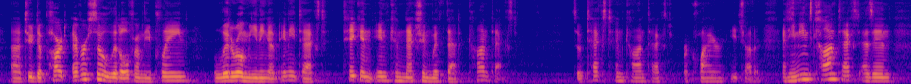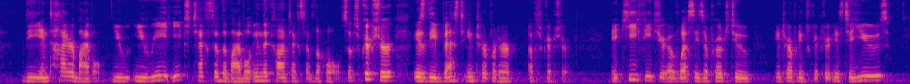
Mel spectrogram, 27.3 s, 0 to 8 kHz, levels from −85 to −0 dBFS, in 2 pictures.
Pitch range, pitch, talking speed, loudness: 115-140 Hz, 125 Hz, 155 wpm, -32 LUFS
